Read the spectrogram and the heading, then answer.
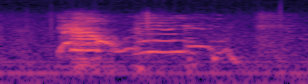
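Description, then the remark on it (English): A woman buried under junk, dirt and glass screams for someone to dig her out; her muffled, anguished wail rises and falls in a couple of drawn-out cries, smothered and coming up out of the ground, with no other voices around it. “A woman was buried under the junk and dirt and glass, and she was screaming all wild and horrible for somebody to dig her out.”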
